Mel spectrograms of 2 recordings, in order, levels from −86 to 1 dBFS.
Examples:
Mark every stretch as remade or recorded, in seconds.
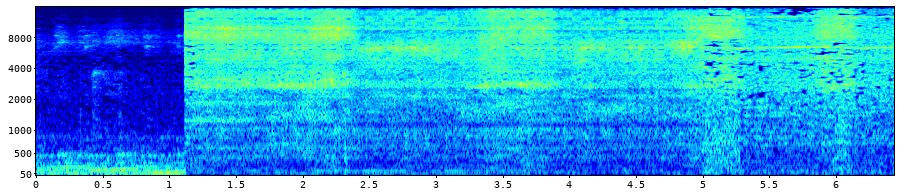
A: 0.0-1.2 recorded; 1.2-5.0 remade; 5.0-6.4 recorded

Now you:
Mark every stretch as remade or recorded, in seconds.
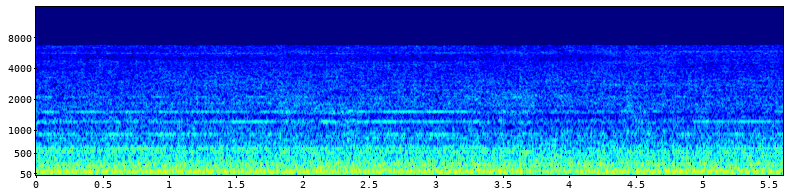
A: 0.0-1.8 recorded; 1.8-2.4 remade; 2.4-3.3 recorded; 3.3-4.8 remade; 4.8-5.6 recorded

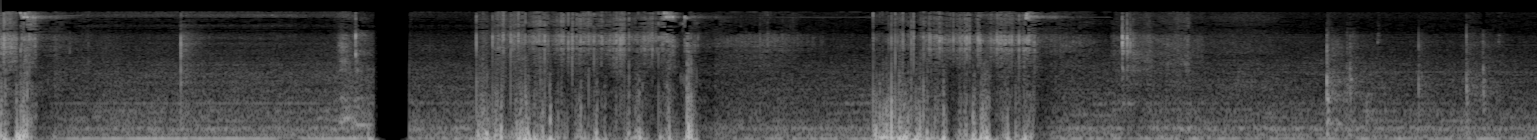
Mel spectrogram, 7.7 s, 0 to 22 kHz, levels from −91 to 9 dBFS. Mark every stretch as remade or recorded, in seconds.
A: 0.0-0.4 recorded; 0.4-2.6 remade; 2.6-7.7 recorded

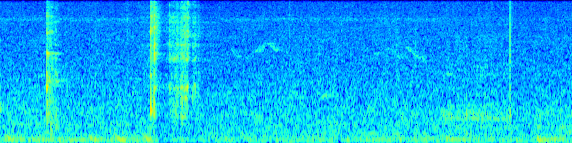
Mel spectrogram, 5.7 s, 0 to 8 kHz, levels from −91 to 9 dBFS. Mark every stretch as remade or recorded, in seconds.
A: 0.0-1.4 recorded; 1.4-2.2 remade; 2.2-5.7 recorded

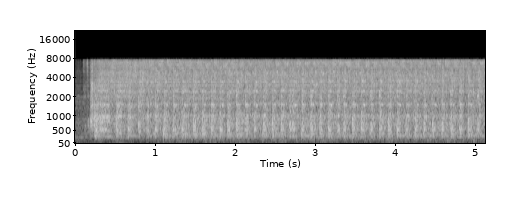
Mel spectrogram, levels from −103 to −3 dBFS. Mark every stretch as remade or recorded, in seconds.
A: 0.0-0.9 remade; 0.9-5.1 recorded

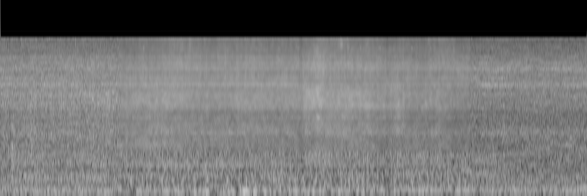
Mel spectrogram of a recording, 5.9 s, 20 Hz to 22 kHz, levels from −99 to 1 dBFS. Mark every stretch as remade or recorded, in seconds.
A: 0.0-1.2 recorded; 1.2-4.7 remade; 4.7-5.9 recorded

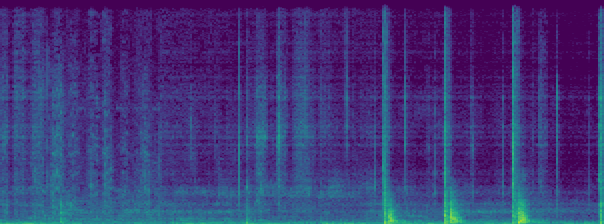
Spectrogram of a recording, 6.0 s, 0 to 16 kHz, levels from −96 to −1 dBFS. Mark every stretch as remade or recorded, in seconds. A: 0.0-0.4 remade; 0.4-1.6 recorded; 1.6-6.0 remade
